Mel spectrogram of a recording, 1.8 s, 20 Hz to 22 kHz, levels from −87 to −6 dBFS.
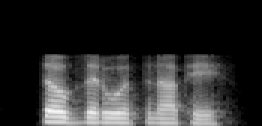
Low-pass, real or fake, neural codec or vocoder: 3.6 kHz; fake; codec, 16 kHz, 0.2 kbps, FocalCodec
